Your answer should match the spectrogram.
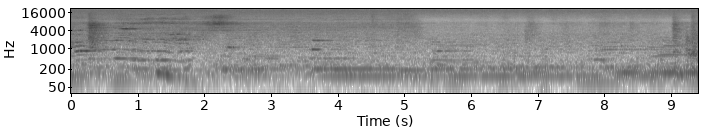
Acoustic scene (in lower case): cafe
